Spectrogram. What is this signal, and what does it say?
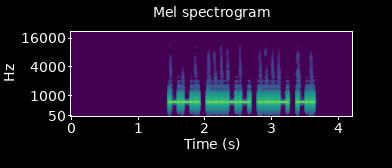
Morse code, heard as a keyed tone, about 25 wpm, 700 Hz. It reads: G3VN
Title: DXCC-100 Call Signs - 4 Characters - Repeated 2x - 25wpm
